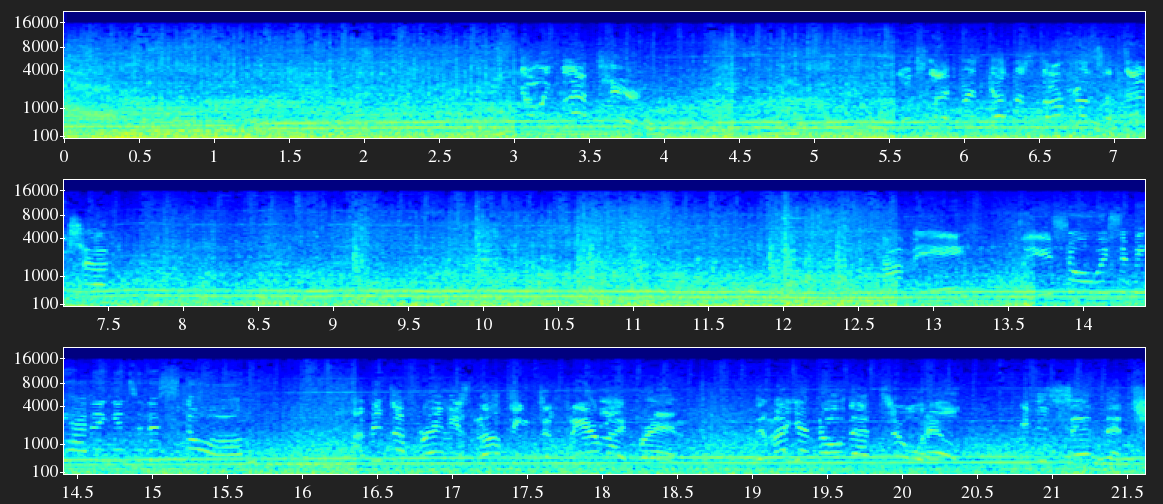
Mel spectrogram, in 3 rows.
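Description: Cars racing in Forza Horizon 5 on PC at maximum settings, engines droning and shifting pitch continuously with tyre and passing whooshes, while someone talks over the game sound throughout.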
